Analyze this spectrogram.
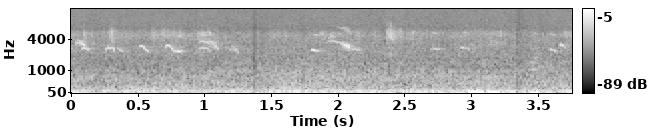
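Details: Baby chicks cheep in short, thin, slurred notes, a dozen or so across a few seconds, quiet against a constant low-pitched hum and a brief thump near the end.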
